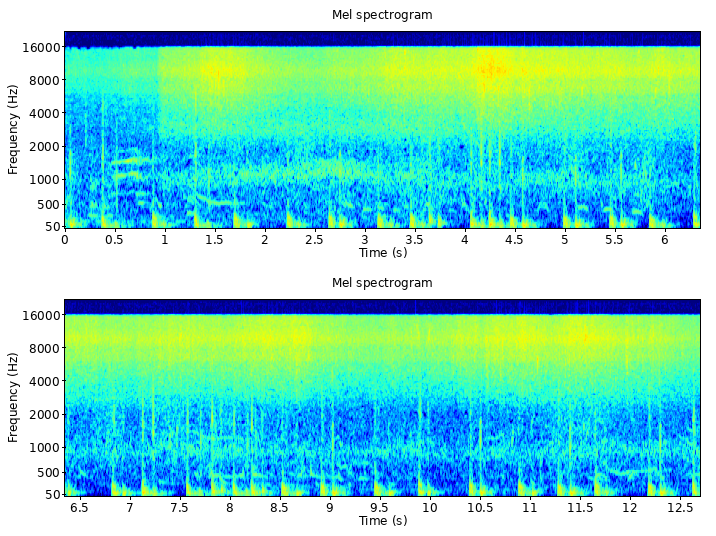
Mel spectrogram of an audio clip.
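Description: Wind and rain hiss steadily outdoors.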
